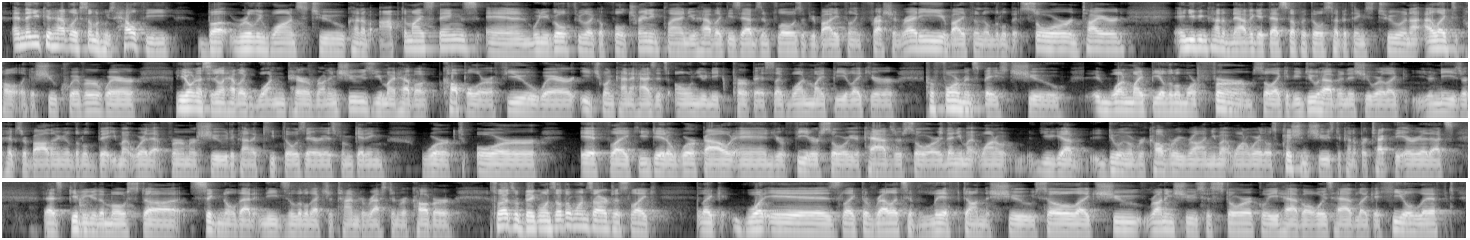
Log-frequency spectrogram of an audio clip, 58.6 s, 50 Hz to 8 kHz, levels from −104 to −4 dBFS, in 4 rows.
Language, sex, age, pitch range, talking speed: English, male, 30-49, 90-105 Hz, 255 wpm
